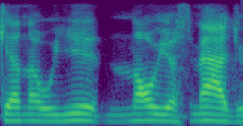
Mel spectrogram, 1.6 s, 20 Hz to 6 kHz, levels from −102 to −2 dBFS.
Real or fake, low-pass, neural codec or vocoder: real; 5.4 kHz; none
